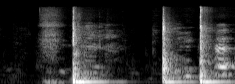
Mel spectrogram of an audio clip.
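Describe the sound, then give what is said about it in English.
A hand smacks a tabletop to buzz in at the start of a quiz round, giving three sharp, hollow thumps, the last two close together, after a softer brushing sound. “You can buzz in by hitting the table when the round starts.”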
